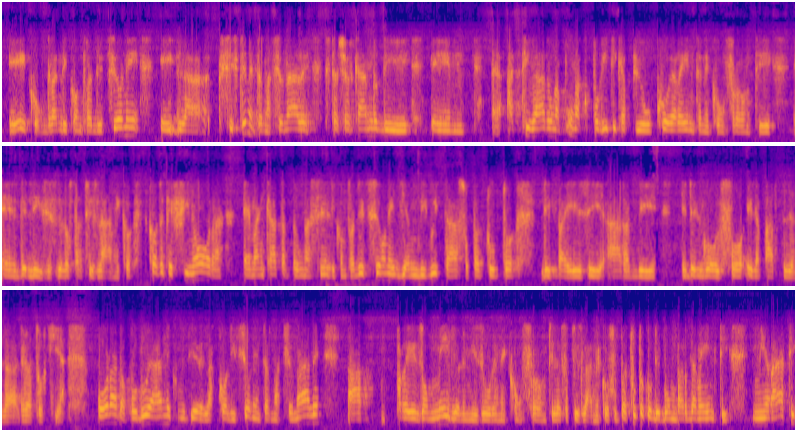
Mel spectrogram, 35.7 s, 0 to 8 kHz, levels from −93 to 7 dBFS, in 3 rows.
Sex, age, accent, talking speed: male, 50-69, native, 130 wpm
